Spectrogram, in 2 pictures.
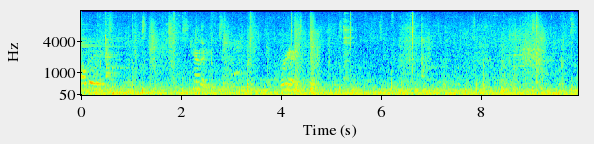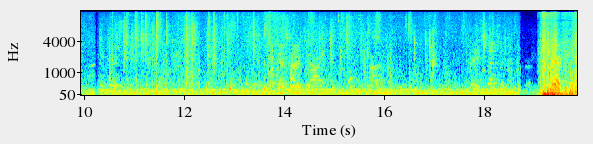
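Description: A shopping cart rolls and rattles over a smooth floor.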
